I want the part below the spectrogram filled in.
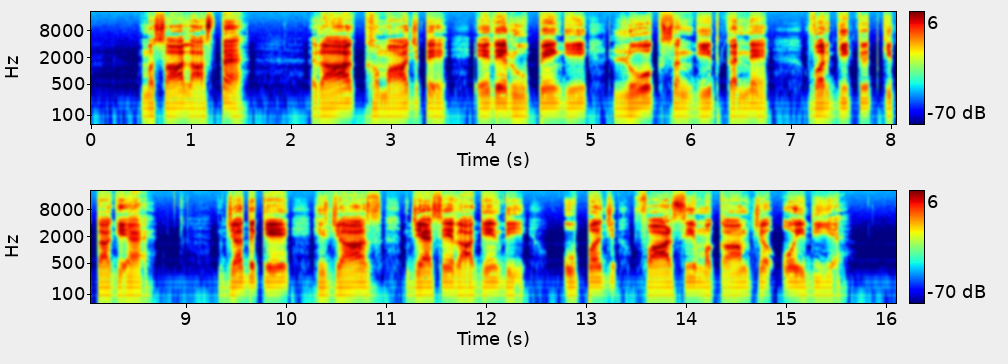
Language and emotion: Dogri, neutral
